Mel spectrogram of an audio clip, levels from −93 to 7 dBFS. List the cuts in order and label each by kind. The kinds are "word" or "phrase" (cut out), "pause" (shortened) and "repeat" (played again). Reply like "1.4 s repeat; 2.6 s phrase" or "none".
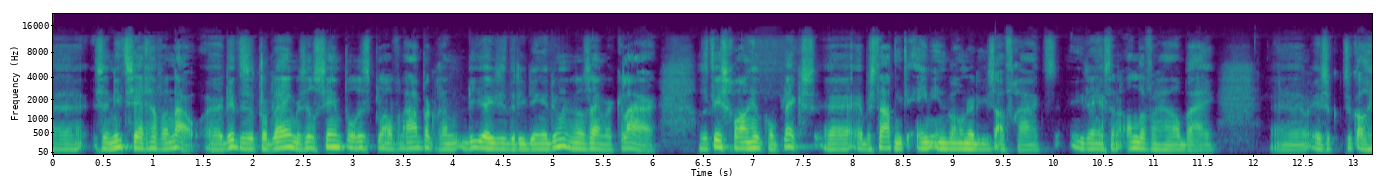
none

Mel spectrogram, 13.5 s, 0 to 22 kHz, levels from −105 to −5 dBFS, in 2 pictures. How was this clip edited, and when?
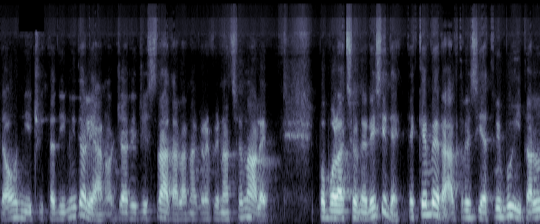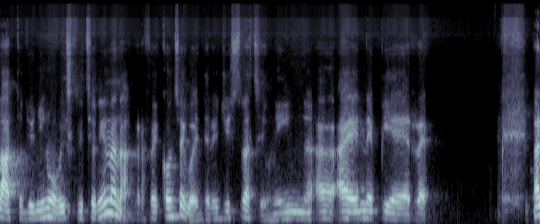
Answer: none

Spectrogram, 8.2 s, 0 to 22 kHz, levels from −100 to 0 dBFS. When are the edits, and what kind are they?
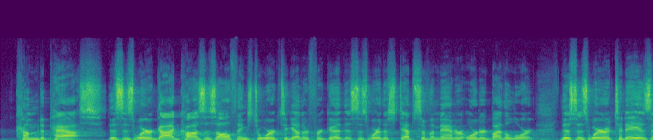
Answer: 1.3 s pause

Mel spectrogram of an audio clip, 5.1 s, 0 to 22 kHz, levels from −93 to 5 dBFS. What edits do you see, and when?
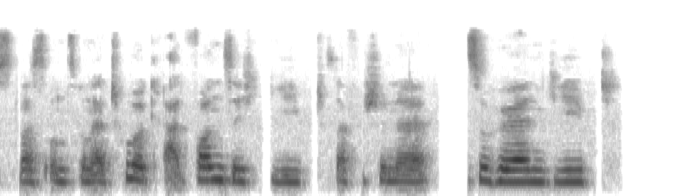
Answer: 1.4 s word; 2.5 s word; 3.5 s word

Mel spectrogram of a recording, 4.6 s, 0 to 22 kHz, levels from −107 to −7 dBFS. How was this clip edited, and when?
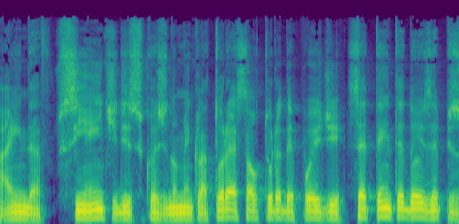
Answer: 1.4 s phrase

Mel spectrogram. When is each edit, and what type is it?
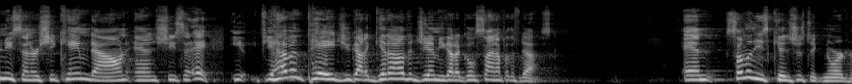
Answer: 2.2 s pause; 5.2 s word

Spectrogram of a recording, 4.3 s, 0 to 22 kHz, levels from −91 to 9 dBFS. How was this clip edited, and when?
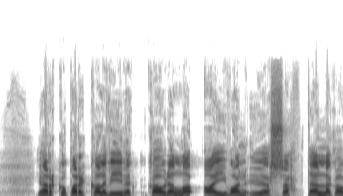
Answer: none

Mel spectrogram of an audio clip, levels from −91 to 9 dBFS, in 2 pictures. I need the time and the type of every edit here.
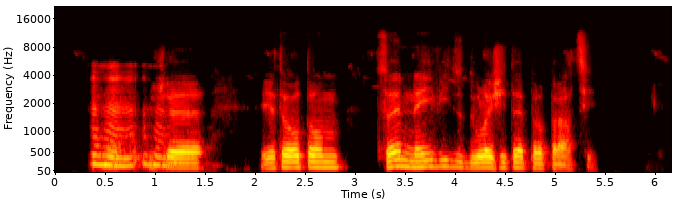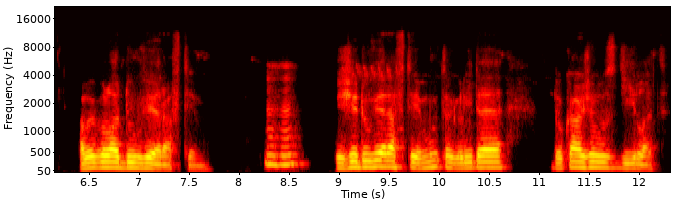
none

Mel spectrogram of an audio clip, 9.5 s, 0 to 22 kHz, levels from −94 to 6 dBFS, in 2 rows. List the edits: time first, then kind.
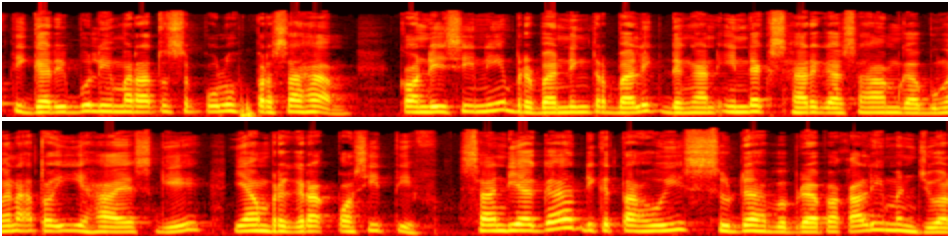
5.8 s pause; 7.0 s pause

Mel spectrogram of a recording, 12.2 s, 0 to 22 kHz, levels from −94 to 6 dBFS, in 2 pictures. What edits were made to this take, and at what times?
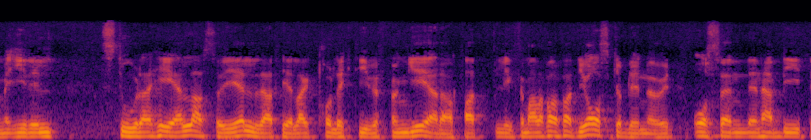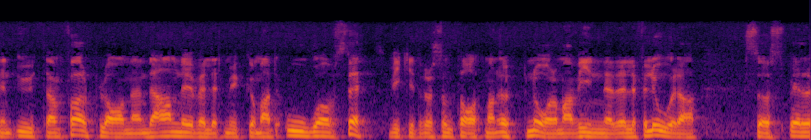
5.1 s pause

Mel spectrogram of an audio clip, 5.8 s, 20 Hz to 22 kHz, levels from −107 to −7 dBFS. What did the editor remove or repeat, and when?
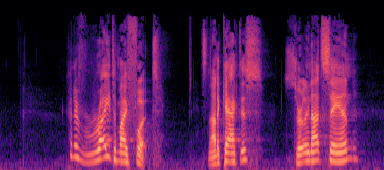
1.7 s word; 2.6 s pause; 4.1 s pause

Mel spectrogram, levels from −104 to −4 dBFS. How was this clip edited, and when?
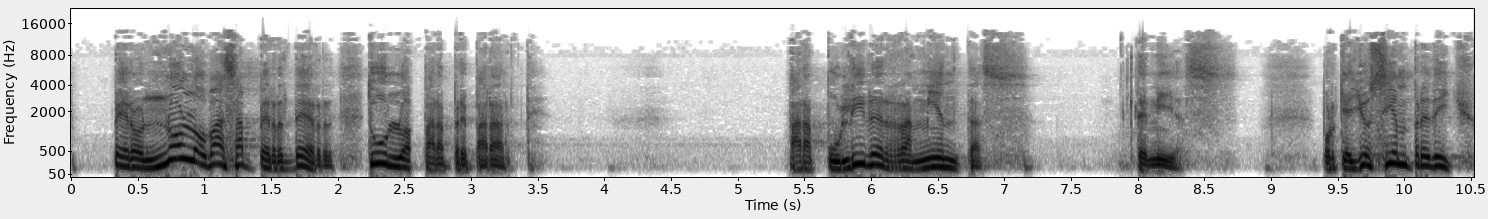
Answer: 2.2 s word; 2.5 s word; 8.0 s word

